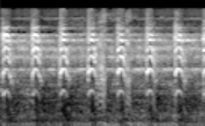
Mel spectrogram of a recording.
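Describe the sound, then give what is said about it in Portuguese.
A southern lapwing calls in a rapid series of harsh, strident, nasal notes. The notes repeat at an even, quick rhythm, several per second, and are loud against a low background rumble. “Olha aí que eu vou botar esse tetréu pra cantar. Canta, tetréu.”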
